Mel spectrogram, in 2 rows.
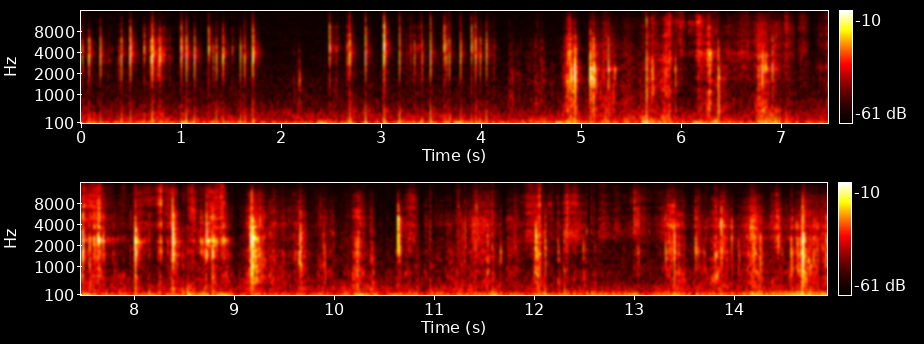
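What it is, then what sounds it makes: Gourd shaker with wooden bead net. Fingernails scratch and flick the small wooden beads of a net wrapped around a medium hollow dried gourd shaker with a handle, knocking them against the gourd. This produces a steady stream of quick, dry, bright clicks and scratchy rattling. The clicks die away instantly and are heard at a soft, close level, with a brighter tick around 2.2 kHz standing out.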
